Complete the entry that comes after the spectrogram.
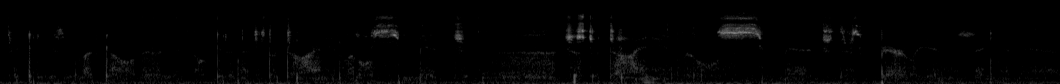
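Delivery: soft coaching whisper. Real, not acted. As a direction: whisper gentle instructions. Gently coaching a bong hit.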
